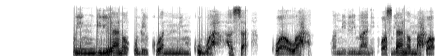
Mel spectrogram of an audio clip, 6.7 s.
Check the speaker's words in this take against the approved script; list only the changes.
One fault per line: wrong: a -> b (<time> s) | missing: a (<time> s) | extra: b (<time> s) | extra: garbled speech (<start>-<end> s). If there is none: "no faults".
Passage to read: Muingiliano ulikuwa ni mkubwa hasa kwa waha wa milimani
extra: garbled speech (5.7-6.5 s)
